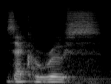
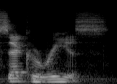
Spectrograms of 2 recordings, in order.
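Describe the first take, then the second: First: The middle vowels run together as one. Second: The middle vowels are said as separate syllables. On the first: The speaker calls it wrong. "people have been mispronouncing my name" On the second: The speaker calls it right. "it's Zacharias"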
